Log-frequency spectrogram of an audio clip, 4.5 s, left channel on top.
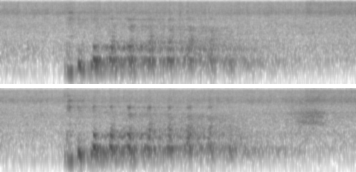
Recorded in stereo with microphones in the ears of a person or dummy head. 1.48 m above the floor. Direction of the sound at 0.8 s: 35° right (ahead or behind).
